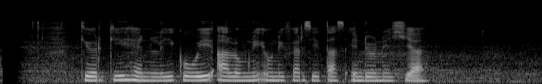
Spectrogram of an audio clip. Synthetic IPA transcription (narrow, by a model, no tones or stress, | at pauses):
ɡ̥iɔrɡiɦɛnlikuwiʔalumniʔunifɛrsit̪asind̪onesia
